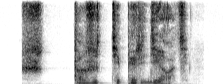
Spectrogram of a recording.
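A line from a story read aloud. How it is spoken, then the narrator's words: Whispered question. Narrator (Russian): шепотом спросил Эггерт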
